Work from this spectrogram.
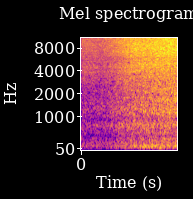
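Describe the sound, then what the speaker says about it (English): High Falls on the Oswegatchie River pours in a broad, steady roaring wash of water, loud and continuous with no break and no voices. "There you go, that's High Falls. This is the Oswegatchie River."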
